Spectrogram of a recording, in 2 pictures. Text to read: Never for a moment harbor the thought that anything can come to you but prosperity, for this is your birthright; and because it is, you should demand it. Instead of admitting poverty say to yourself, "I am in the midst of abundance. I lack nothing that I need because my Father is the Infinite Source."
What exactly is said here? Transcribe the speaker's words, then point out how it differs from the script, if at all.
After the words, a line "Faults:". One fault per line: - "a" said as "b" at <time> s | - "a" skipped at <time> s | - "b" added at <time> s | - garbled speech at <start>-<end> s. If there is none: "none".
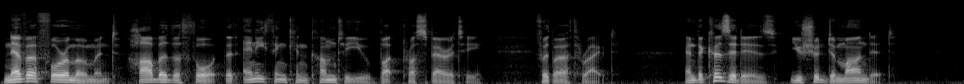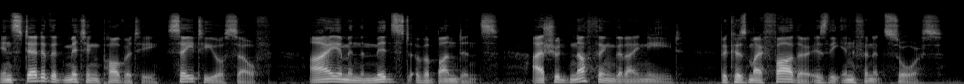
Never for a moment harbor the thought that anything can come to you but prosperity, for birthright; and because it is, you should demand it. Instead of admitting poverty say to yourself, "I am in the midst of abundance. I should nothing that I need because my Father is the Infinite Source."
Faults:
- "this is your" skipped at 5.5 s
- "lack" said as "should" at 15.1 s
